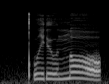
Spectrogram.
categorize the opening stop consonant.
ejective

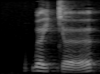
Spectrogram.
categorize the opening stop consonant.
implosive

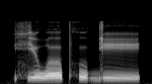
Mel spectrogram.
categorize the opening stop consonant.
aspirated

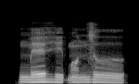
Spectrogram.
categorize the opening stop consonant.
implosive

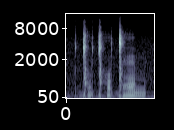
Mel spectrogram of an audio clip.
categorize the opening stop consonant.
click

